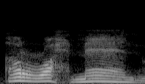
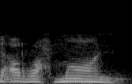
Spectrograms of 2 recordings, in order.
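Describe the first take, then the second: First: The long 'a' is light and thin. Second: The long 'a' is heavy and darkened. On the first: The speaker calls it right. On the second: The speaker calls it wrong. "وليس الرحمن"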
